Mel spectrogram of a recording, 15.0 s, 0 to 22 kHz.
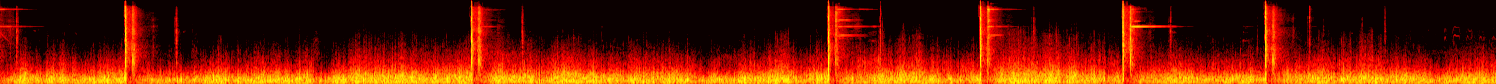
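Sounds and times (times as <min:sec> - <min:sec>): steel target ringing ping: 0:00.0 - 0:00.4, 0:08.3 - 0:08.8, 0:09.8 - 0:10.3, 0:11.2 - 0:11.9
low wind rumble: 0:00.0 - 0:14.9
rifle shots: 0:01.2 - 0:01.7, 0:04.7 - 0:05.2, 0:08.3 - 0:08.8, 0:09.8 - 0:10.2, 0:11.2 - 0:11.8, 0:12.6 - 0:13.1.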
